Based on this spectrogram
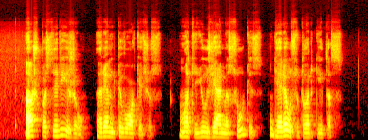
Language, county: Lithuanian, Šiauliai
